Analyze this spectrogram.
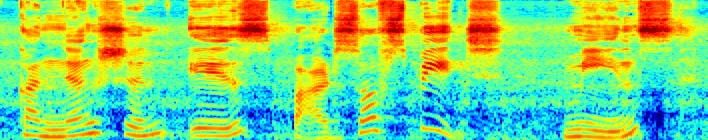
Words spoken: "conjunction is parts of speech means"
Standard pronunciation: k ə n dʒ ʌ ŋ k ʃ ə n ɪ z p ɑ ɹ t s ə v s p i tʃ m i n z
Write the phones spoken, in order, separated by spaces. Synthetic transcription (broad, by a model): k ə n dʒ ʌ ŋ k ʃ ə n ɪ z p ɑ ɹ t s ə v s p i tʃ m i n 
